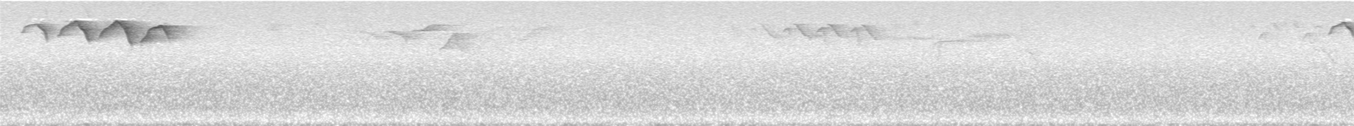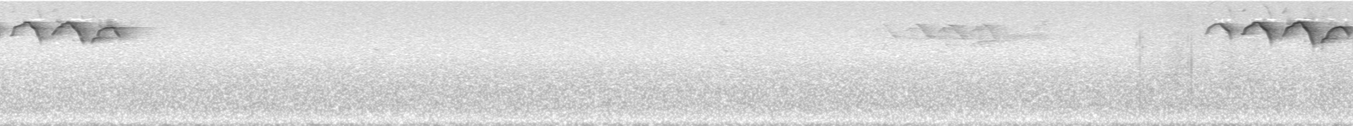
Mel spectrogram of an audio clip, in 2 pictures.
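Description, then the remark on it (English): On a cold, sunny day, a merlin falcon gives several bursts of rapid, high-pitched chattering calls, spaced irregularly, over a steady background rush of wind or water. “Oh, I hear the Merlin.”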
